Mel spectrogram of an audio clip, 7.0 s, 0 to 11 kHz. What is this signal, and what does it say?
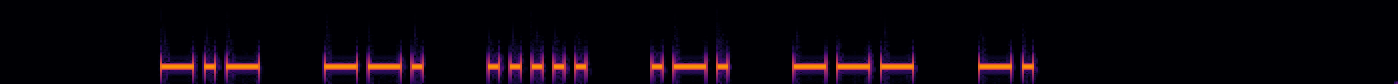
Morse code, heard as a keyed tone, about 22 wpm, spaced as for 16 wpm, 700 Hz. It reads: KG5RON
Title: USA Call Signs - 6 Characters - 2x Character Spacing - 22wpm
